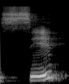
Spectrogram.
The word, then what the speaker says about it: ces: Se escreve C-E-S. Ou em português, C-E-S. E eu não vou falar esse S, eu vou falar C.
